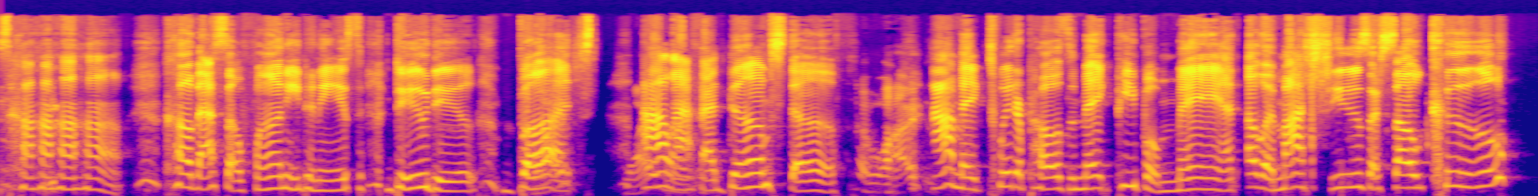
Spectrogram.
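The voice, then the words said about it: Imitates another person's voice. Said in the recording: “impersonating me”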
